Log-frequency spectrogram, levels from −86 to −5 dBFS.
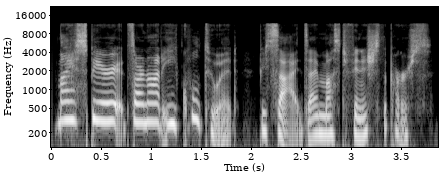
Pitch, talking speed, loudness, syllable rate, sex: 245 Hz, 200 wpm, -18 LUFS, 5.7 syllables/s, female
